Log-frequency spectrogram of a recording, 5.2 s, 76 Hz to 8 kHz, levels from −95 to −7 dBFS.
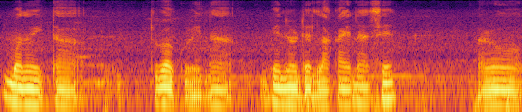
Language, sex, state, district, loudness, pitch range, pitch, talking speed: Nagamese, male, Nagaland, Dimapur, -17 LUFS, 95-110 Hz, 100 Hz, 115 wpm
